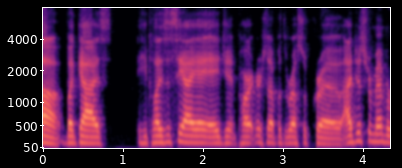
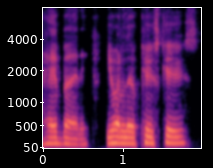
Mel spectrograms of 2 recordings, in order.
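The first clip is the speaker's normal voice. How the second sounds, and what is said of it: Imitated accent of another person. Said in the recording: “Russell Crowe has this accent. ... he's got this accent.”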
